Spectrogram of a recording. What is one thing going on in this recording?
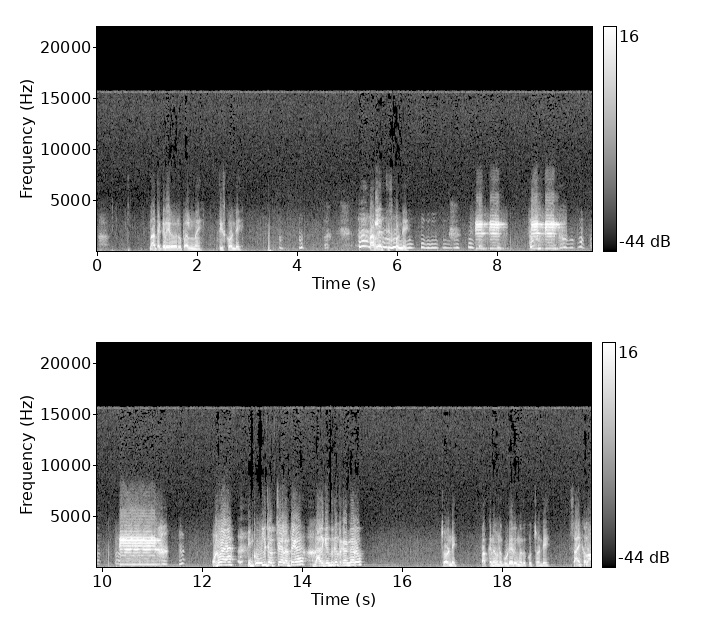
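A man speaks with feeling, close by.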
